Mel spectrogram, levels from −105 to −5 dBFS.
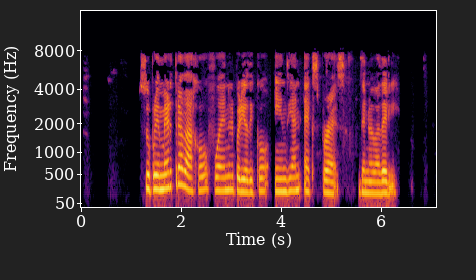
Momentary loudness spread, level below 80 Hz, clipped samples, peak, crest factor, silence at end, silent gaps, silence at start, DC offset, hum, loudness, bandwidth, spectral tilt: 10 LU; -62 dBFS; under 0.1%; -4 dBFS; 18 dB; 0.8 s; none; 1.2 s; under 0.1%; none; -20 LUFS; 8.2 kHz; -5 dB/octave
